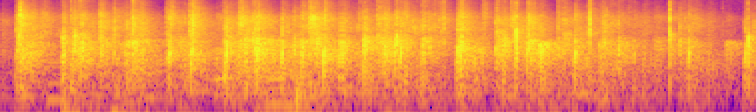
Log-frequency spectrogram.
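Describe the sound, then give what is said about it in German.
An audience welcomes a speaker to the stage for a talk on EU copyright, upload filters and ancillary copyright for press publishers, breaking into steady, sustained applause, a dense wash of many hands clapping at even loudness throughout, with no voices standing out. “ich übergebe dir die Bühne und einen großen Applaus zum Anfang.”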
